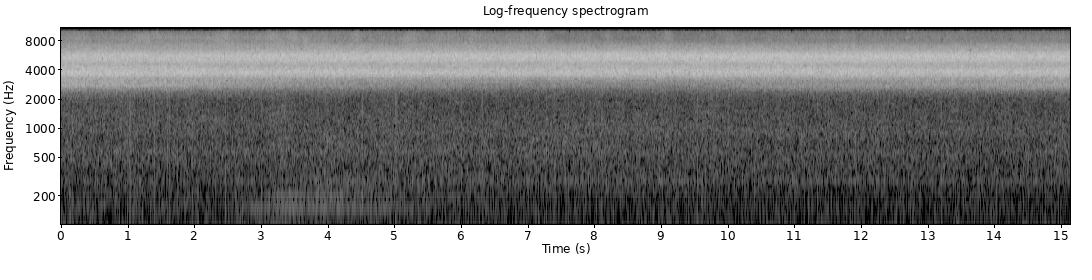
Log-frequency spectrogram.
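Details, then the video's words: Cicadas singing together in the bush mangroves of Coffs Harbour, NSW, Australia; a dense, steady, hissing drone of many insects holds unbroken throughout with no pauses or change in intensity. "Cicadas Song - Coffs Harbour"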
